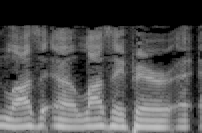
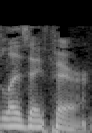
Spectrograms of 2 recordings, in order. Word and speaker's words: laissez-faire: We don't live in laissez-faire economic situation. – I believe it is pronounced laissez-faire.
